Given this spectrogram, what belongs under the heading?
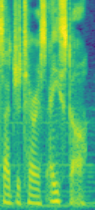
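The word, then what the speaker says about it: Sagittarius A*: Scientists call it Sagittarius A, pronounced Sagittarius A star.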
